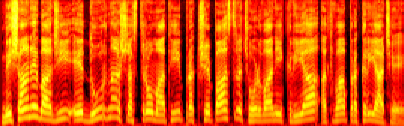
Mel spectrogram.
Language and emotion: Gujarati, neutral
